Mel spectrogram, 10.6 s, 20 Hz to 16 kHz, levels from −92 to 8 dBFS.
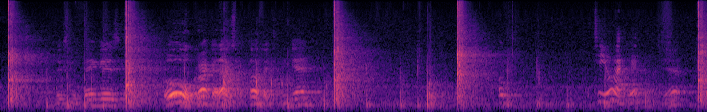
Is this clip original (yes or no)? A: yes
